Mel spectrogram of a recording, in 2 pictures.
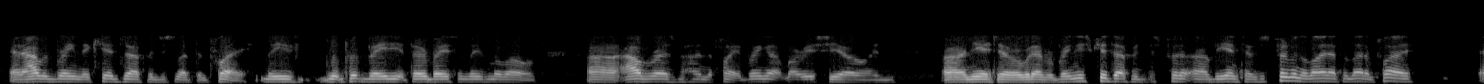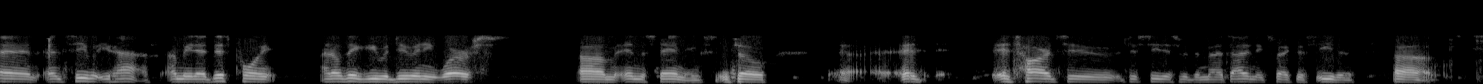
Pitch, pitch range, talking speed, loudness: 125 Hz, 115-135 Hz, 190 wpm, -30 LUFS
